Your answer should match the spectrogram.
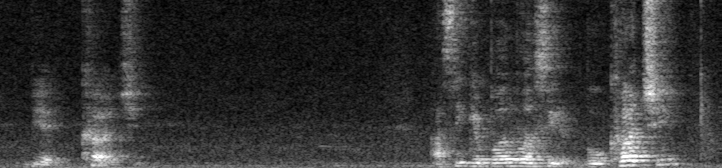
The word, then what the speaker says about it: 不客气: Y otra palabra muy comúnmente usada es bukachi. Bukachi es de nada. Son 3 sílabas. La primera sílaba significa no, bu, ¿sí?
